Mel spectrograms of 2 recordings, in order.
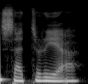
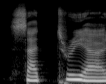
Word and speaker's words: Satria: car model is proton Satria notice that i pronounced Satria not Satria let's move on to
